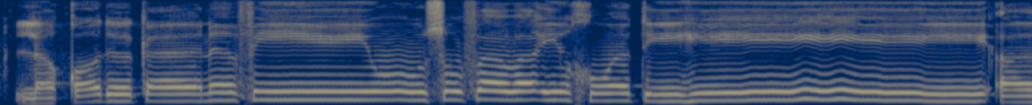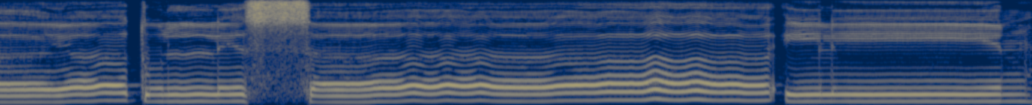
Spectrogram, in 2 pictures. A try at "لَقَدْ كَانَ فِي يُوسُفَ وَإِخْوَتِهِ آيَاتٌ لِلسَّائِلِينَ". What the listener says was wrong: آپ کی وہی غلطیاں کہ فی آپ نے زیادہ کیا، وَإِخْوَتِهِ خواہ کو آپ نے ہلا دیا.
